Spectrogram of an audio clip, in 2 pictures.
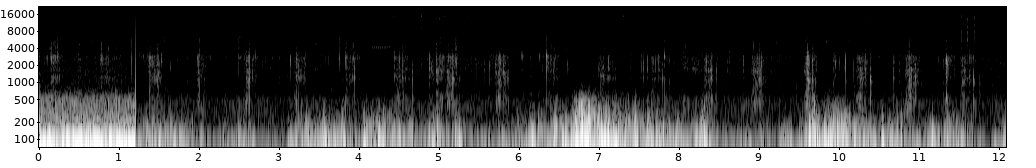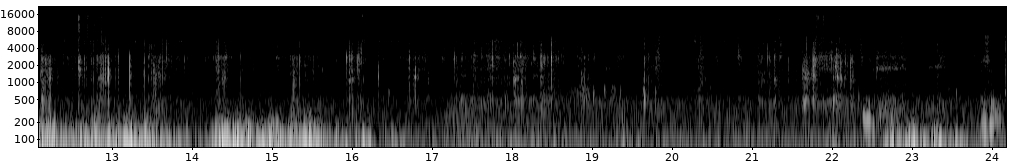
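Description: Footsteps crunching on gravel, a rapid irregular run of crisp crunches that grows fainter in the second half, with occasional low rumbles. For about the first second a car's low engine rumble sounds, then cuts off.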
